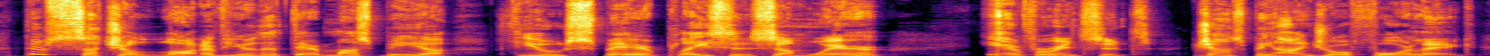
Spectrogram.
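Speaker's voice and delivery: high knightly voice, calm and practical; a gentle knight explaining; Saint George, reasonable. A narrator's reading. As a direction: knight reassuring the dragon.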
